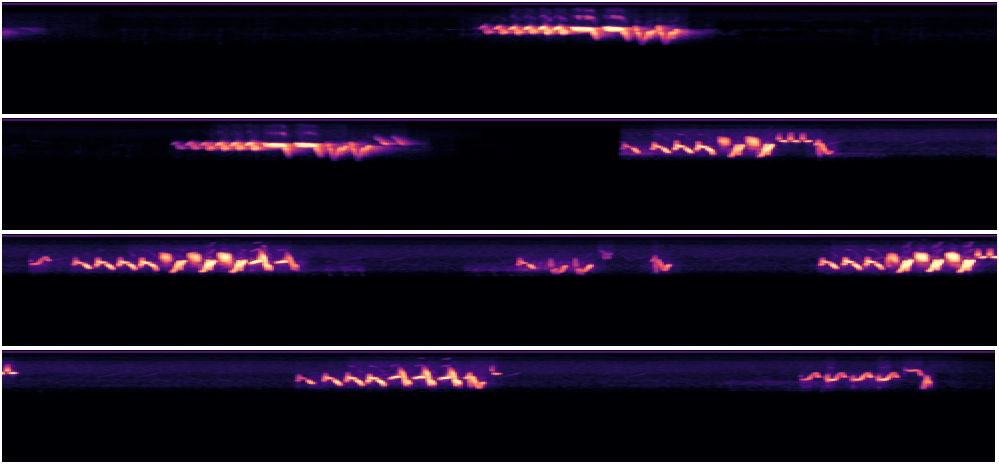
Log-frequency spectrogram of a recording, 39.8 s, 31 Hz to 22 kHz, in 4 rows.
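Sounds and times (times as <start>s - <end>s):
chestnut bunting calling: 4.9s - 6.8s, 11.9s - 14.0s, 16.2s - 18.3s, 20.2s - 22.9s, 24.9s - 26.6s, 28.1s - 30.0s, 32.8s - 34.8s, 37.8s - 39.2s.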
